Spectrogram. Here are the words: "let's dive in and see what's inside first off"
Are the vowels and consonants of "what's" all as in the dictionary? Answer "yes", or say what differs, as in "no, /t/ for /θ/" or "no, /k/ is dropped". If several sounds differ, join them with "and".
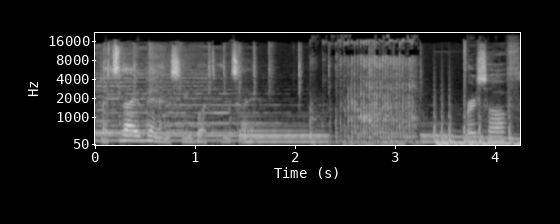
no, /s/ is dropped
